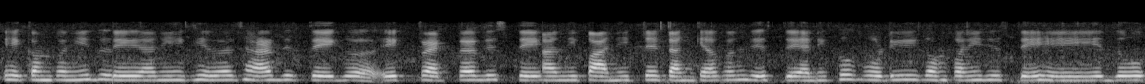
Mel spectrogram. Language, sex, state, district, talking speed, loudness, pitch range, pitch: Marathi, female, Maharashtra, Chandrapur, 120 wpm, -17 LUFS, 195-205 Hz, 200 Hz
